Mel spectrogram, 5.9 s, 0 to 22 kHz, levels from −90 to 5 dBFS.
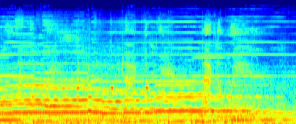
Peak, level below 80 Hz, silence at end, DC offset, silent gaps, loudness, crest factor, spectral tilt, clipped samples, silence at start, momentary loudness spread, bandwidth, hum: -2 dBFS; -28 dBFS; 0 s; under 0.1%; none; -16 LUFS; 14 dB; -6.5 dB/octave; under 0.1%; 0 s; 6 LU; 14 kHz; none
